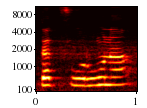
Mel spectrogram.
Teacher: را پر تفخیم کریں گے، واو مدہ ہے اس کو لمبا کریں گے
